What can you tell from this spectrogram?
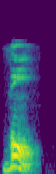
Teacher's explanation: bon lleva aquí una vocal nasal, O-N, on. Bon.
